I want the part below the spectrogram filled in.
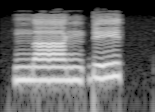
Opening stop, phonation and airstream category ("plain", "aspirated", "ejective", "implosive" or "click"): implosive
